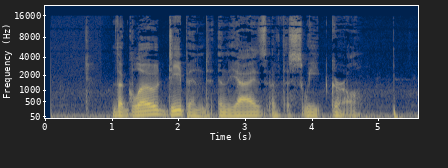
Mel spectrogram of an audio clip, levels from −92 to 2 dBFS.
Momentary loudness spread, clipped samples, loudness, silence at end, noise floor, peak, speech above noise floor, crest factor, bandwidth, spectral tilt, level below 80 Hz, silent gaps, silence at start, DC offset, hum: 20 LU; under 0.1%; -22 LUFS; 0.1 s; -44 dBFS; -4 dBFS; 23 dB; 20 dB; 16.5 kHz; -5.5 dB/octave; -36 dBFS; none; 0.1 s; under 0.1%; none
